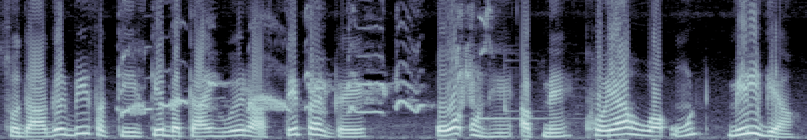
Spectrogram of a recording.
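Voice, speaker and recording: A woman's voice: sits high, lively intonation, a little slow, slight background noise. A woman narrating a scripted moral story for children as a storyteller.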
